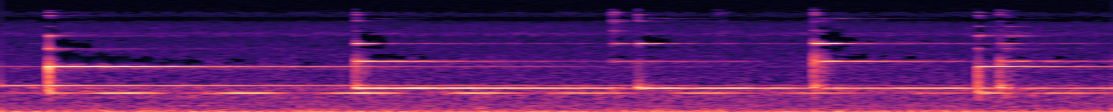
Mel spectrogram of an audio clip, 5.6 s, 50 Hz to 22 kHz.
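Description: Long hollow metal wind chime tubes, held up by the top, are tapped by hand and struck by the swung clapper, giving five bright ringing hits. Each strike rings out in clear, sustained metallic tones around 2 kHz that overlap and slowly fade, over a faint low background hum.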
